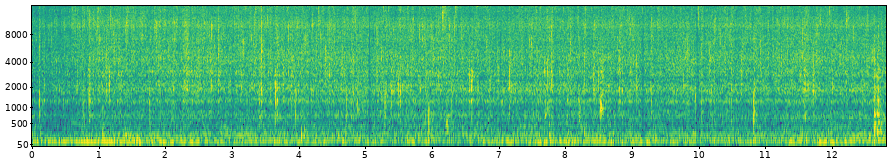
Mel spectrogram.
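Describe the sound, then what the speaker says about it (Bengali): Chopped beans, carrots and onion sizzle steadily in a hot pan for chicken vegetable soup, a continuous loud frying hiss with faint stirring scrapes throughout and no voices. "এবার আমি এর মধ্যে দিয়ে দিচ্ছি কেটে রাখা বিনস আর গাজর।"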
